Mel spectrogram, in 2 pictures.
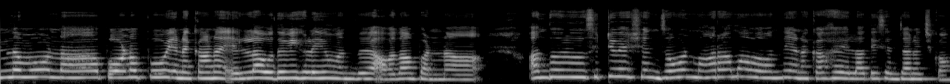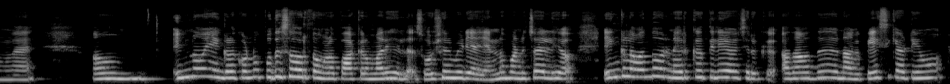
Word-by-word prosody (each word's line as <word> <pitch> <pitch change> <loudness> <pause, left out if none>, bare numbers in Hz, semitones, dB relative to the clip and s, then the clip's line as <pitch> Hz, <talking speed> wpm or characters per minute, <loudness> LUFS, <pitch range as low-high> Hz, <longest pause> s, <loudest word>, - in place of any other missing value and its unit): என்னமோ 335 +1 +3 0.2
நான் 315 +1 0
போனப்போ 330 +1 +2 0.2
எனக்கான 285 0 +4 0.2
எல்லா 295 +3 +3
உதவிகளையும் 290 0 +2
வந்து 260 0 -1 0.2
அவ 235 - -1
தான் 260 0 +1
பண்னா. 230 -1 -3 0.8
அந்த 320 +2 +1
ஒரு 335 0 +1 0.2
சிட்யூவேஷன் 340 -2 -3
ஜோன் 340 +2 0
மாறாம 345 +3 -2
அவ - - -1 0.2
வந்து 300 +2 -2
எனக்காக 275 -1 -3 0.2
எல்லாத்தையும் 265 +1 -4
செஞ்சான்னு 250 -1 -1
வச்சுக்கோங்களேன். 215 -2 -8 0.6
ஆ - - 0 0.8
இன்னும் 375 +4 0
எங்களுக்கு 300 -1 +1
ஒண்ணும் 335 +2 -2
புதிசா 340 +2 +2
ஒருத்தவங்கள 300 -6 +1
பார்க்குற 250 0 +2
மாரி 260 +2 +3
இல்ல. 245 - -3
சோசியல் 250 +5 +1
மீடியா 275 -3 +2
என்ன 250 +5 -1
பண்ணுச்சோ 285 +2 +1
இல்லையோ 280 -1 0 0.4
எங்கள 365 +4 0
வந்து 355 +2 -2
ஒரு 350 - -3
நெருக்கத்திலேயே 315 +1 0
வச்சுருக்கு. 275 -4 -4 0.2
அதாவது 275 +2 +1 0.2
நாங்க 255 -2 +1
பேசிக்காட்டியும் 300 0 -1
295 Hz, 135 wpm, -23 LUFS, 265-325 Hz, 0.8 s, எனக்கான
